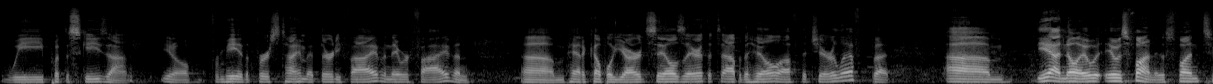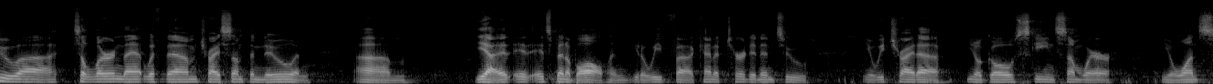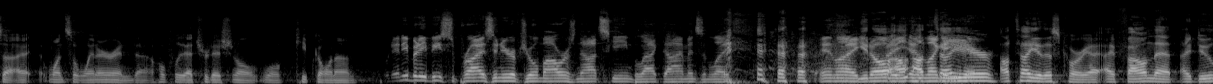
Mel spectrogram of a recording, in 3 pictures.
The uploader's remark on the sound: TwinsFest LIVE at Target Field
